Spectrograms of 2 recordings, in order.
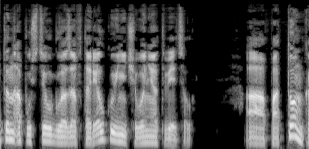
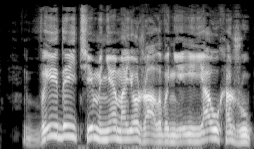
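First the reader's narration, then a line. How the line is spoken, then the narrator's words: Booming man. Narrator (Russian): прогремел он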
